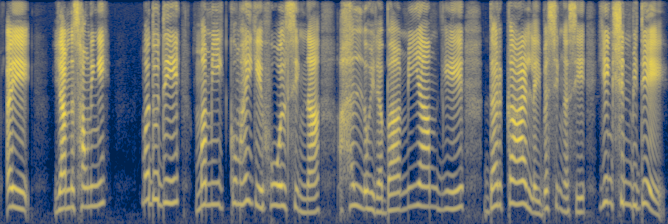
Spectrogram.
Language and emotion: Manipuri, angry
